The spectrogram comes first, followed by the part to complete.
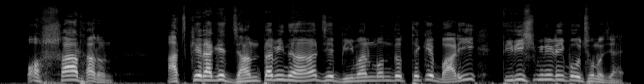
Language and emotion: Bengali, surprised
